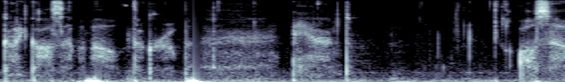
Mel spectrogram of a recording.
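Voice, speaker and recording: A woman whispering at a very slow pace, with music in the background. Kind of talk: ASMR whisper gossip ramble. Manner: whispered.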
